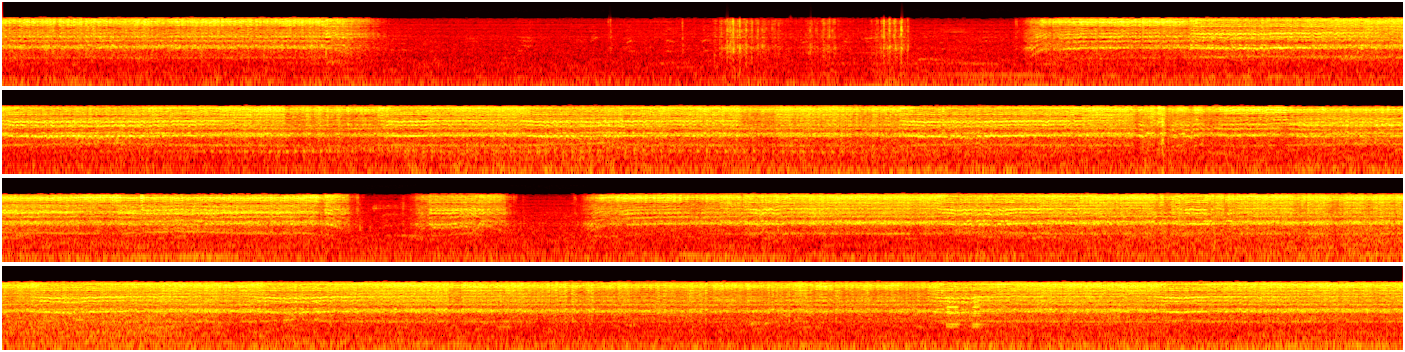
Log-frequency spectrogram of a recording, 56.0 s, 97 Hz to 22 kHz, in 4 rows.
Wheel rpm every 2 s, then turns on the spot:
160, 120, 0, 10, 10, 110, 160, 160, 160, 160, 160, 160, 160, 160, 160, 120, 50, 140, 160, 160, 160, 160, 160, 160, 160, 160, 160, 160.
6-10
